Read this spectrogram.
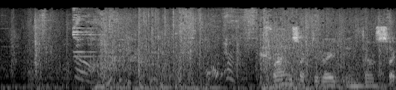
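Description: Game spell effects whoosh and zap.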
